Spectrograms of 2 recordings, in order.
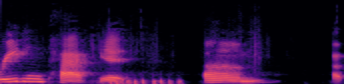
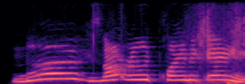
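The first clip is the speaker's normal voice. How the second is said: much higher, quick playful no; playful mock surprise; 12 semitones higher, faster than usual. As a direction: tease the kids gently. Teacher rejects wrong answer.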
